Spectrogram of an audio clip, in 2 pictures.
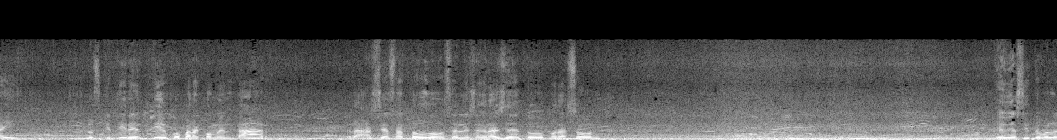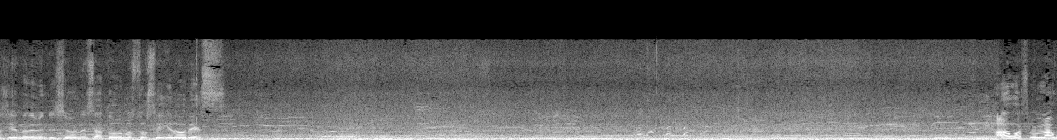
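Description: Waves break and wash steadily onto the shore.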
